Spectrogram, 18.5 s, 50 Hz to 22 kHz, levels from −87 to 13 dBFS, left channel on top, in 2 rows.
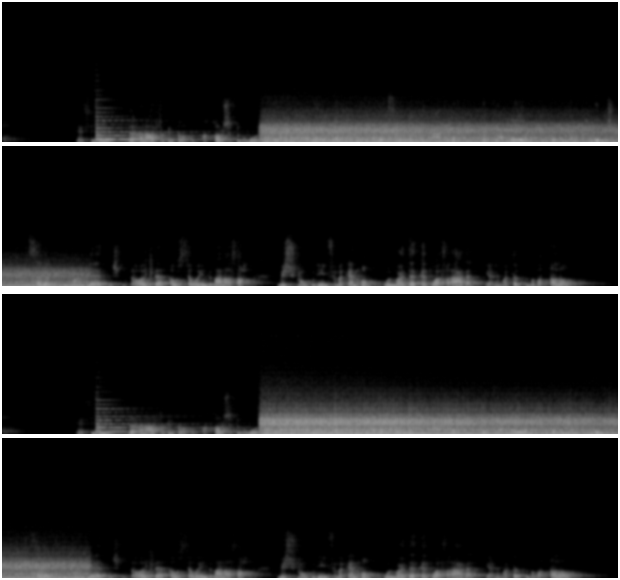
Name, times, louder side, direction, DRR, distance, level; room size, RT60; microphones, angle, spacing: voice 1, 1.1-6.9 7.2-9.0 9.7-12.9 13.4-17.7, left 1 dB, 55° left, 6 dB, 1.2 m, -37 dB
Piano, 1.4-3.4, left 7 dB, 20° left, 2.4 m, -40 dB
sound 1, 3.8-10.6, right 1 dB, 75° right, 2.6 m, -25 dB
20.0 x 10.0 x 3.9 m, 0.70 s
head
